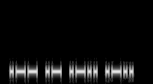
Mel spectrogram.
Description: Morse code, heard as a keyed tone, about 40 wpm, 600 Hz. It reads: WALL
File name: the old man and the sea 2 40wpm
